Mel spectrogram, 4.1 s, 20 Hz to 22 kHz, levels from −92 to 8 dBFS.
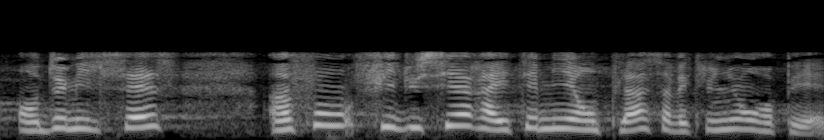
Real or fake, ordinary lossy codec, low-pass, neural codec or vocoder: fake; none; 5.4 kHz; vocoder, 44.1 kHz, 80 mel bands, Vocos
